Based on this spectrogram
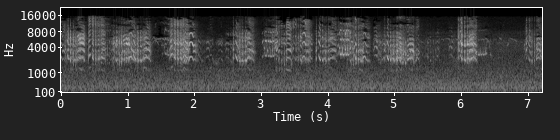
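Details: Elegant terns returning to the California Central Coast in July as adults bring small silver fish to their adolescent offspring; many raspy, scratchy calls overlap in repeated bursts about every half second, over constant rushing background noise.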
